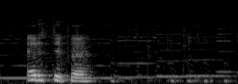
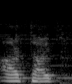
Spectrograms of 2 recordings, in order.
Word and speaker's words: R-Type: Jest to coś na styl RTP. Albo inaczej się to wymawia, R-Type.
